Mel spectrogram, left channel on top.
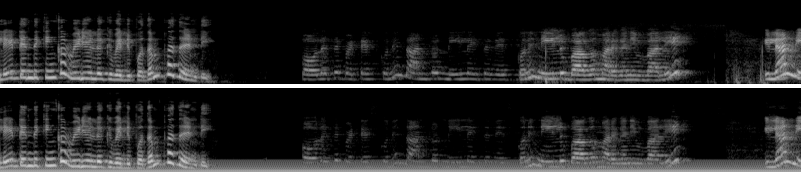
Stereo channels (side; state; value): right; noise; hum, 2 dB below the sound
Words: లేట్ ఎందుకు, ఇంకా వీడియోలోకి వెళ్ళిపోదాం పదండి. బౌల్ అయితే పెట్టేసుకొని దాంట్లో నీళ్ళు అయితే వేసుకొని నీళ్లు బాగా మరగనివ్వాలి. ఇలా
